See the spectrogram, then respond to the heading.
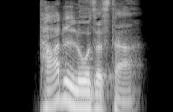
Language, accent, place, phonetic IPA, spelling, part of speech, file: German, Germany, Berlin, [ˈtaːdl̩ˌloːzəstɐ], tadellosester, adjective, De-tadellosester.ogg
- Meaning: inflection of tadellos: 1. strong/mixed nominative masculine singular superlative degree 2. strong genitive/dative feminine singular superlative degree 3. strong genitive plural superlative degree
